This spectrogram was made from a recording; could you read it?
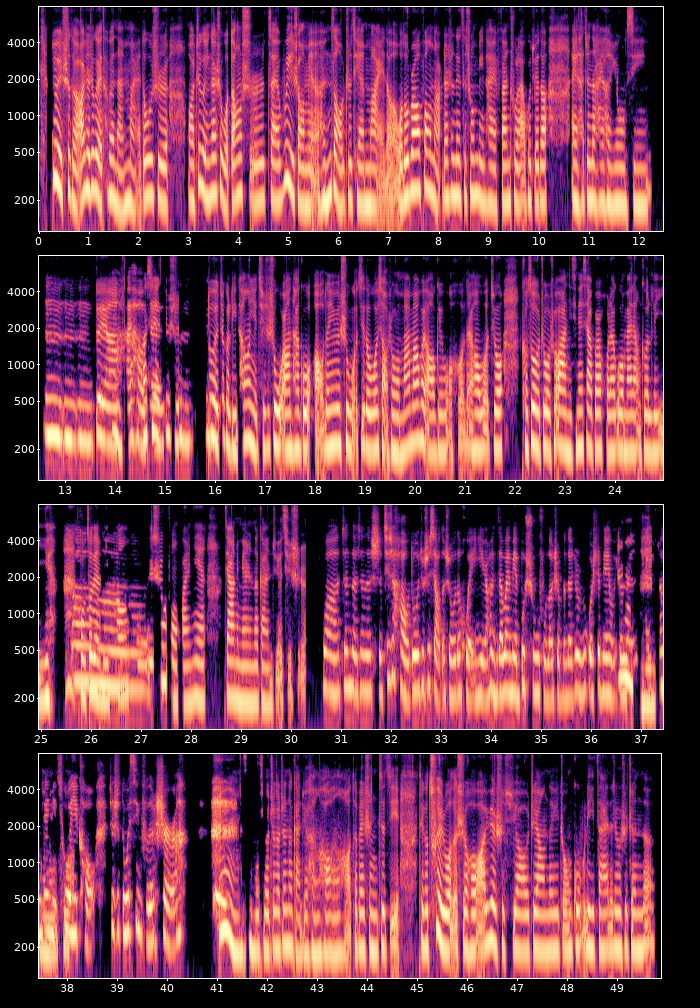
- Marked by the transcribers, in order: other background noise; tapping; chuckle; drawn out: "哦"; other noise; chuckle; unintelligible speech
- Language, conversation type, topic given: Chinese, podcast, 小时候哪道菜最能让你安心？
